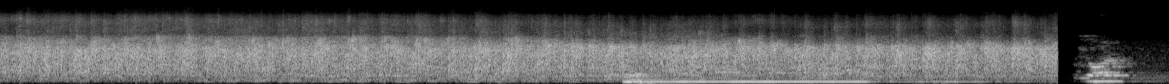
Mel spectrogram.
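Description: A crowd claps and cheers in a large room.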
